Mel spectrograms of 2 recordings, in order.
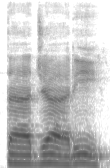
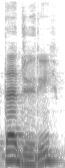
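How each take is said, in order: First: The j is followed by a short a vowel. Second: The j is bounced with no vowel after it. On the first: The speaker calls it wrong. "a mistake would be to call, instead of saying tajiri, you say tajari" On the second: The speaker calls it right. "a little bit of a bounce on the jim"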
